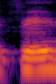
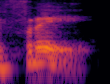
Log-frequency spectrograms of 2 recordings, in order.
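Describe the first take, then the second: First: "fae" without an r; Doric "fae". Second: "frae" higher, with an r after f; Dundee "frae". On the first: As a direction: demonstrate local "fae" for from. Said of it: "So I say". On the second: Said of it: "they would say". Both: Shown as a demonstration.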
